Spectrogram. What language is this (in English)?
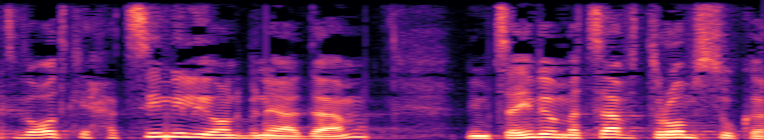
Hebrew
